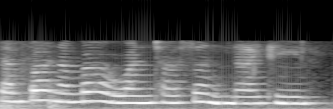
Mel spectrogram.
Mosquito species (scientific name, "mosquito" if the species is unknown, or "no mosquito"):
no mosquito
